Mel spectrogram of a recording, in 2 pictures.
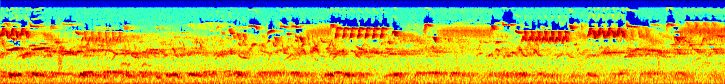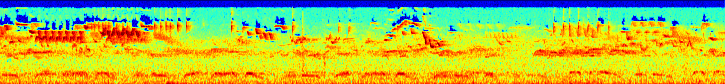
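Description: Birds chirping: short, high trilled calls repeating every second or two, over fainter lower calls.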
